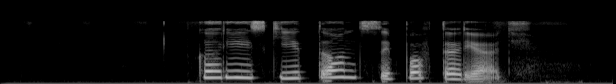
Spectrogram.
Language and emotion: Russian, sad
